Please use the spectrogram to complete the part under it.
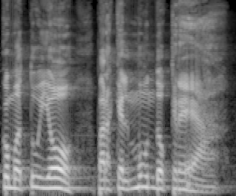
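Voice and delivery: loud, fervent preaching to the congregation; impassioned pastor rallying his church; preaching at full force. Acted. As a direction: drive the call to unity home from the pulpit. Preaching the climax of the sermon.

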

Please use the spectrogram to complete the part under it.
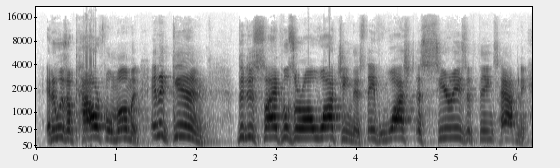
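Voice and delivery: loud, high pulpit delivery; full force preaching. Acted. Pastor driving home the disciples' moment, fiery preaching. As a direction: preach it out to the back row.

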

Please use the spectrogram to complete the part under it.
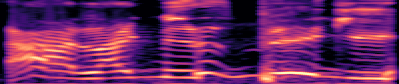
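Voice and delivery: high, slow Kermit voice, laughing through it; breaking into laughs mid-Kermit; Kermit the Frog. Acted. Still doing Kermit for his friends, laughing. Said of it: "how does that sound?".

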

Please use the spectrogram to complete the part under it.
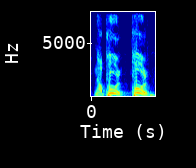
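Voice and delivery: loud, high barked command; bellowing instructor. Retold or imitated. Heavyweight coaching him through the move, loud and high. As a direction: shout the drill at him. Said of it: "deep, bellowing voice".

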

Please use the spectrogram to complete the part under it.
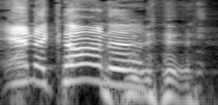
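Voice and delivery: high, loud blurt; the whole group shouting it. Retold or imitated. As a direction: yell it out eagerly. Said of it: "they all scream out".

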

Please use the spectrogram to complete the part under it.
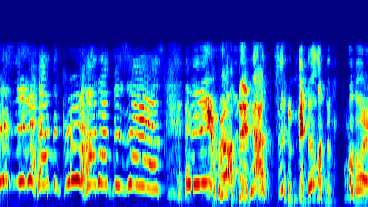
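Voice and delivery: high, loud, breaking into laughter; can barely get it out for laughing; laughing hysterically. Real, not acted. Telling a friend the gross crayon reveal, laughing hard.

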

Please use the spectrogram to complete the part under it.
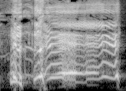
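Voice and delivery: wheezing high laugh; high crying laugh. Real, not acted. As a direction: laugh till it squeaks. Mocking A-Rod's bad call.

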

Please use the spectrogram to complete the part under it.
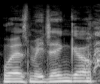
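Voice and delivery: laughing attempt at an Australian accent; jokey put-on Australian twang. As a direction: have a go at cartoonish Australian. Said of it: "can't do an Australian accent".

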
